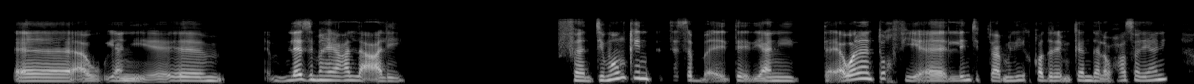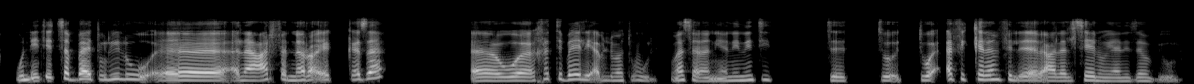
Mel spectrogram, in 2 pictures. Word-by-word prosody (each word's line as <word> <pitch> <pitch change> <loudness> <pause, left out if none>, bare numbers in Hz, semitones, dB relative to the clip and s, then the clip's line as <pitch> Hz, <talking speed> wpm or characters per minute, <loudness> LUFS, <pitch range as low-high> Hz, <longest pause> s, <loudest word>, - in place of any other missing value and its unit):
آآ 165 -1 +1
أو 85 0 -3
يعني 90 +4 -4
آمم 175 +5 -2 0.5
أم 160 - -14
لازم 210 0 +4
هيعلّق 195 -1 +1
عليه. 160 +3 0 1.5
فأنتِ 180 0 -2
ممكن 270 +6 +2 0.2
تسبق 195 +2 -6
ت - - -12
يعني 170 -2 -2 0.2
ت - - -11
أولًا 265 +5 +4
تُخفّي 195 -9 -5
آآ 90 0 +2
اللي 85 - -4
أنتِ 210 +2 -4
بتعمليه 170 0 -4
قدر 185 -2 -2
الإمكان 185 +1 -4
ده 175 -1 -3
لو - - -5
حصل 190 +2 -6
يعني 200 +6 -2 0.5
وإن 205 +2 0
أنتِ 160 - 0
تسبّقي 165 - +4
تقولي 220 +3 -4
له 235 - -3
آآ 190 - +6
أنا 185 - +5
عارفة 185 +6 +4
إن 190 -2 -2
رأيِك 205 +1 +3 0.2
كذا 235 +8 +3 0.9
آآ 170 0 +3
وخدْت 180 +9 0
بالي 225 -1 +1
قبل 185 -1 -3
ما 180 - -3
تقول، 190 +2 -12 0.2
مثلًا 200 -6 -1
يعني 180 +3 -4
إن 190 - -3
أنتِ 210 +2 -4 0.6
ت - - -7 0.5
ت 180 0 -3 0.2
توقّفي 195 - 0
الكلام 220 0 +2
في 215 -1 -6
اللي 190 -2 +2
على 170 0 +2
لسانه 170 0 -1
يعني 155 0 -6
زي 165 +1 -7
ما 165 - -6
بيقولوا. 145 - -14
185 Hz, 150 wpm, -23 LUFS, 170-210 Hz, 1.5 s, آآ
